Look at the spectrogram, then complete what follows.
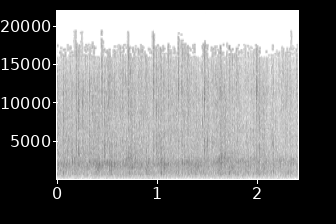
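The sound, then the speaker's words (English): A light smattering of clapping from a small group, a steady patter of hand claps holding an even level throughout, with no voices over it. “There's a couple of smattering of clapping there.”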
